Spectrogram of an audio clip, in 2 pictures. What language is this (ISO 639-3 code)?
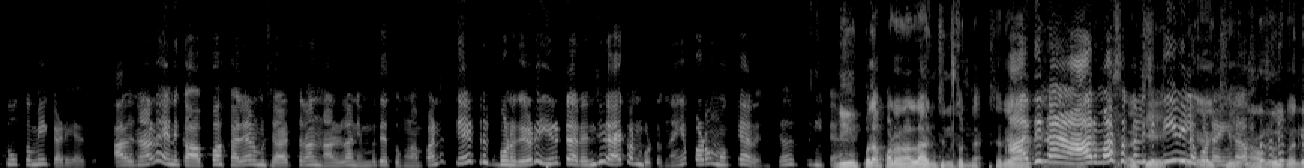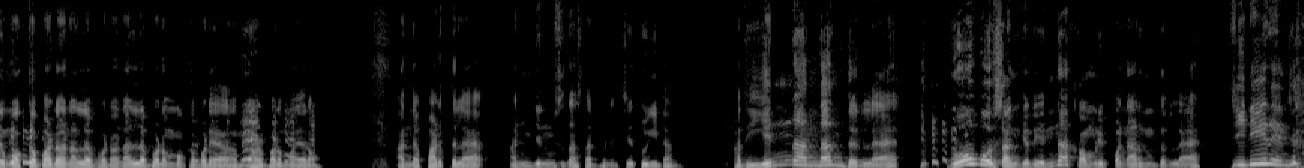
tam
